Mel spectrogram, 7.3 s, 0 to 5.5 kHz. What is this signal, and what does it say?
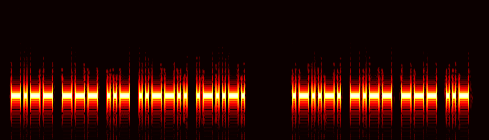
Morse code, heard as a keyed tone, about 25 wpm, 700 Hz. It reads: YOU?" "YOU
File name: Pinocchio / Pinocchio ch2 25 25 ik1hge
